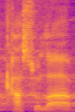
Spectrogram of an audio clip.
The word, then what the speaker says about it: casula: The color of the casula varies with either the season or the occasion, being red, for example, on Good Friday.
